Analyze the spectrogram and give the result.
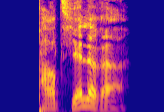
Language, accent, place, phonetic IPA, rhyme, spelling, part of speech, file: German, Germany, Berlin, [paʁˈt͡si̯ɛləʁɐ], -ɛləʁɐ, partiellerer, adjective, De-partiellerer.ogg
- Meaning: inflection of partiell: 1. strong/mixed nominative masculine singular comparative degree 2. strong genitive/dative feminine singular comparative degree 3. strong genitive plural comparative degree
